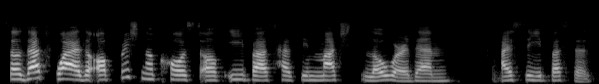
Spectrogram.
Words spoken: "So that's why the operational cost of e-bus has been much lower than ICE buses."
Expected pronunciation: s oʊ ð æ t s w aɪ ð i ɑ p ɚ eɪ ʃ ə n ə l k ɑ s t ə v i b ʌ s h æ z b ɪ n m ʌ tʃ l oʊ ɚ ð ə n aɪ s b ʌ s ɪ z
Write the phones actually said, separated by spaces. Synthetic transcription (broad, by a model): s oʊ ð æ t s w aɪ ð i ɑ p ɚ eɪ ʃ ə n ə l k ɑ s t ə v i b ʌ s h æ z b ɪ n m ʌ tʃ l oʊ ɚ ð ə n aɪ s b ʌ s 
